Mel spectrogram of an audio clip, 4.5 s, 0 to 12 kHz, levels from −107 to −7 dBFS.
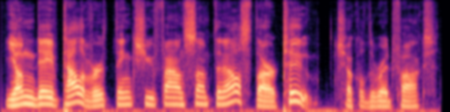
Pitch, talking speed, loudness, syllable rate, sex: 155 Hz, 185 wpm, -17 LUFS, 4.9 syllables/s, male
